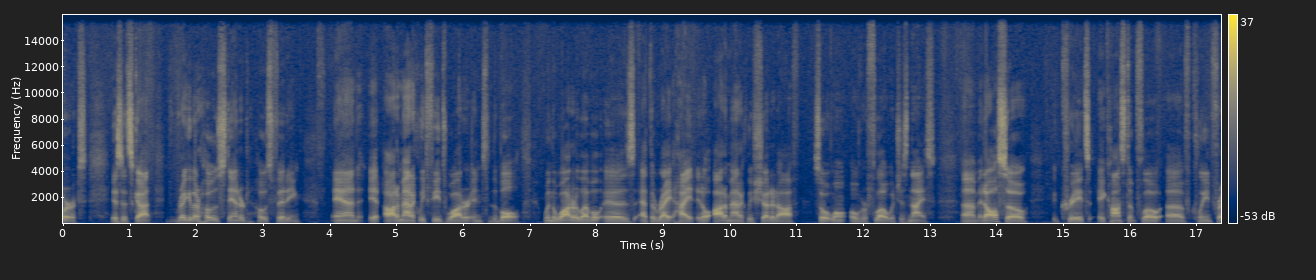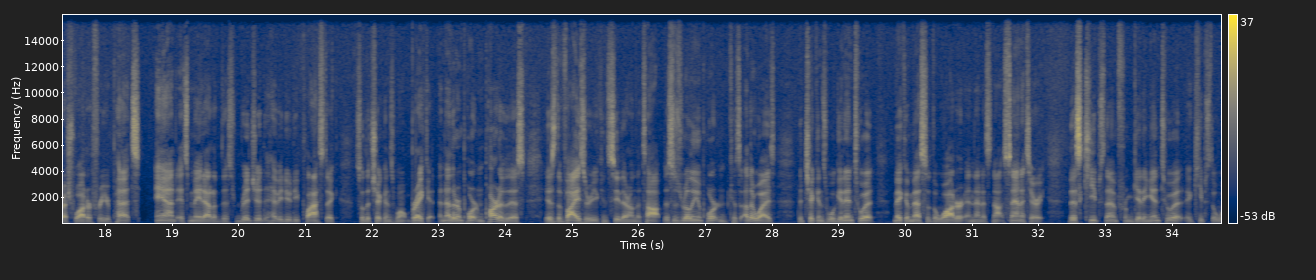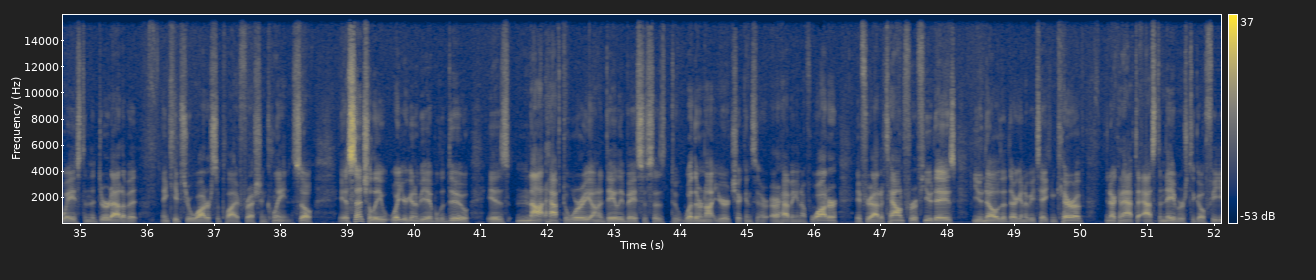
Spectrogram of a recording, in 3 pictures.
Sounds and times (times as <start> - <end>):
Speech: 0.0 - 52.1.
